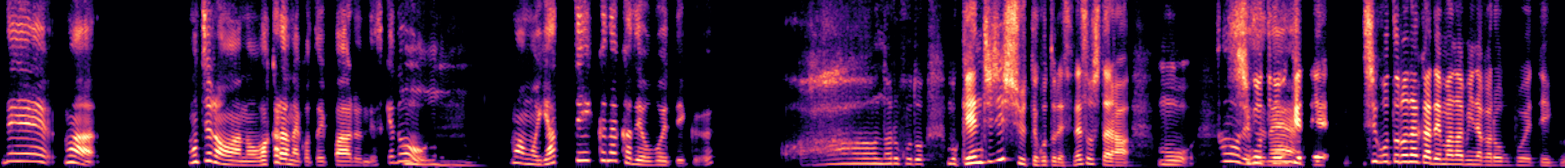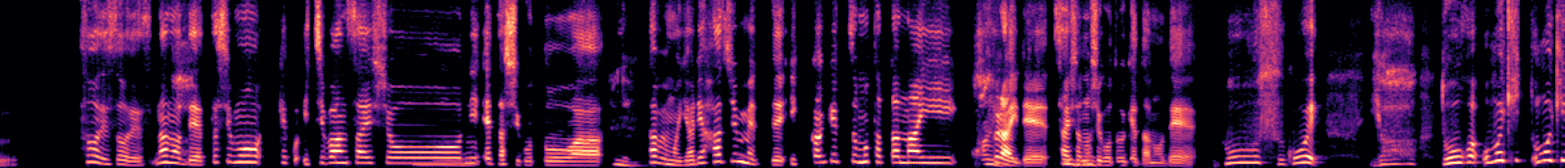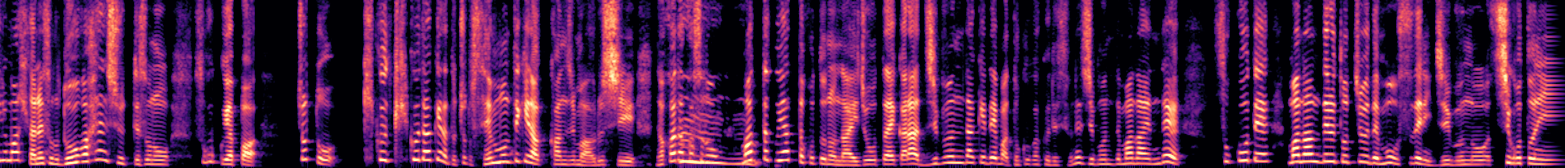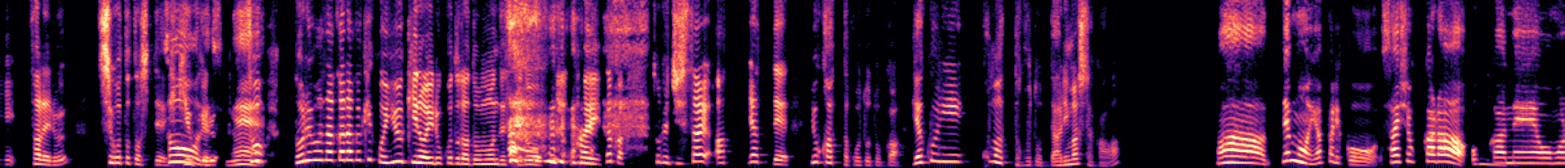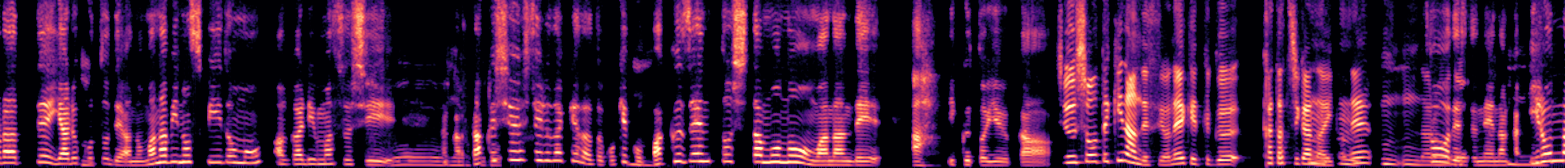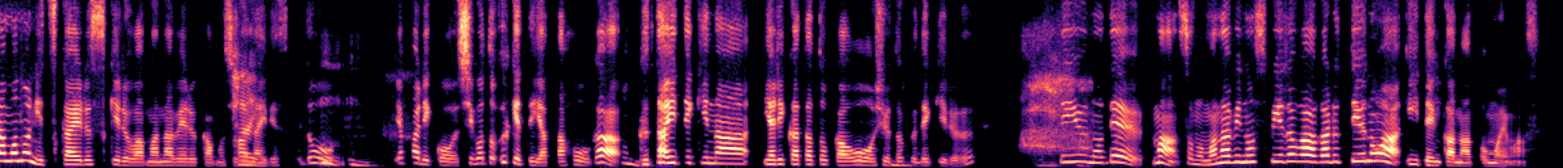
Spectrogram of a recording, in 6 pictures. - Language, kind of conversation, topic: Japanese, podcast, スキルをゼロから学び直した経験を教えてくれますか？
- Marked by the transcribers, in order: laugh; stressed: "具体的"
